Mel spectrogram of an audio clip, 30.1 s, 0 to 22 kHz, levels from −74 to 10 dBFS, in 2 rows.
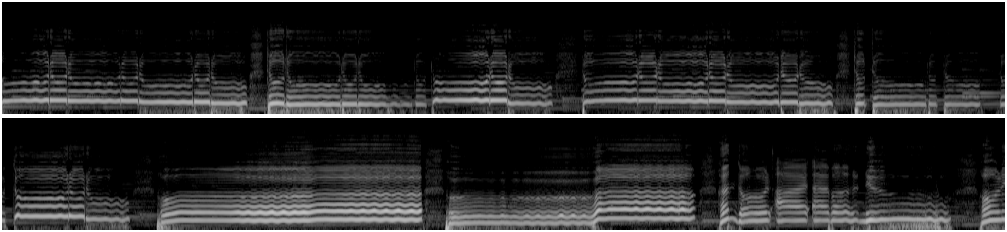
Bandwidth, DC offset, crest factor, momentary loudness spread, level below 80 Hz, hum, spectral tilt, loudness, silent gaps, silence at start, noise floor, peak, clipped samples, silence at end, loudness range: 12 kHz; under 0.1%; 14 dB; 17 LU; -42 dBFS; none; -7.5 dB/octave; -23 LUFS; none; 0 s; -45 dBFS; -8 dBFS; under 0.1%; 0 s; 10 LU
